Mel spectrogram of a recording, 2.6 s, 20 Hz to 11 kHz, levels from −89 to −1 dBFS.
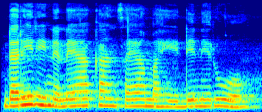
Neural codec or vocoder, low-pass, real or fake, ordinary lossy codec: none; 9.9 kHz; real; none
